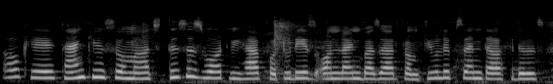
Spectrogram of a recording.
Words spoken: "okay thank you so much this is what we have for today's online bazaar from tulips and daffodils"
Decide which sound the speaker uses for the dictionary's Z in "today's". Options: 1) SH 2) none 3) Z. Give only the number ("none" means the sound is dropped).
3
